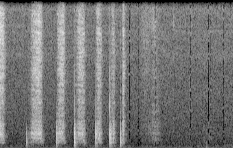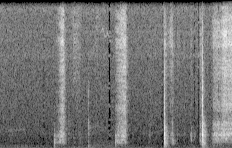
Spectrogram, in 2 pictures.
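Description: Yellow chalk held in the fingers hatches and scratches across a large, solid, flat painted chalkboard in a green frame. Quick bursts of bright, raspy scraping come in clusters with quieter pauses between, ending in a longer, sustained scratch.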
